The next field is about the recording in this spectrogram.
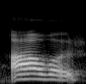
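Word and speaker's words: hour: Honest ऑनर आवर air clear ये rule number seven है।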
